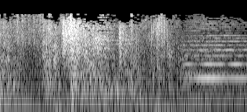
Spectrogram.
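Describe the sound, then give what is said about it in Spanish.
A car skids on a road in a blizzard as fish rain down onto the road: a loud continuous rush of tire and road noise with rumbling bursts, ending in a sustained high tire squeal over a low engine drone. “Derrapa.”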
